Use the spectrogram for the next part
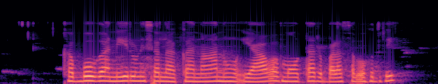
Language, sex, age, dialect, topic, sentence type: Kannada, female, 18-24, Northeastern, agriculture, question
